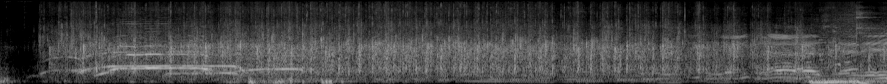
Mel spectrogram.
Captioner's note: applause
